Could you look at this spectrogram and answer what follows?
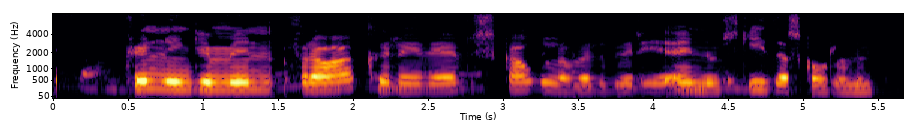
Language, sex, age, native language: Icelandic, male, 12, Icelandic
